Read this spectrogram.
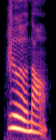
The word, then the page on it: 热闹: rè nao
